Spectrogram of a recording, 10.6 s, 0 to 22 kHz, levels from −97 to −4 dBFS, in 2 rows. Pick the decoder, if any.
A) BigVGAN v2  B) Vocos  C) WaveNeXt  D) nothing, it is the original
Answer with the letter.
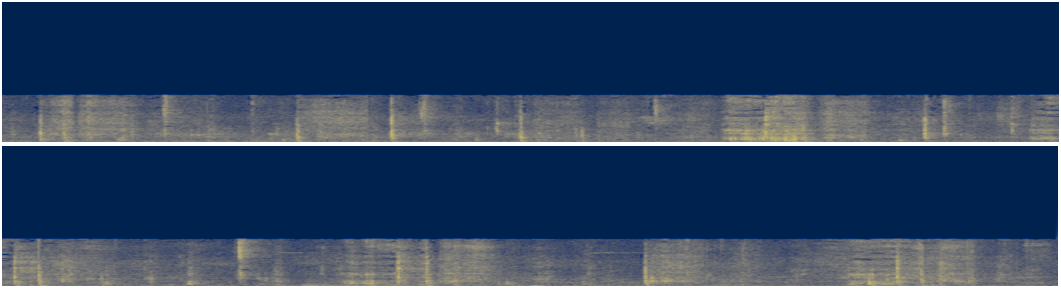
D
